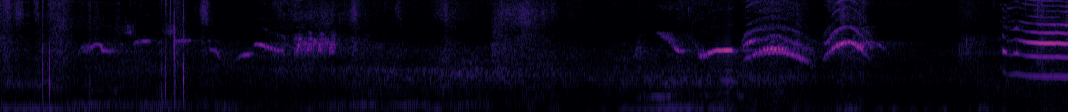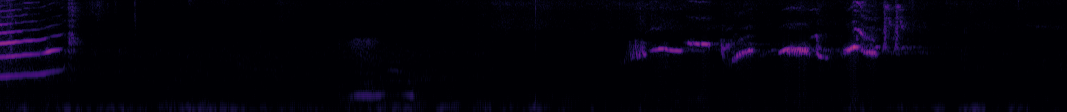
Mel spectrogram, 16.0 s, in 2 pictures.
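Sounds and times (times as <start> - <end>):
small birds chirping: 0.2 - 4.1, 4.7 - 8.7, 12.6 - 16.0.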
